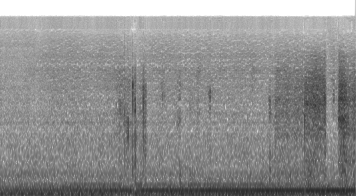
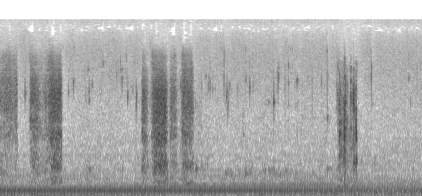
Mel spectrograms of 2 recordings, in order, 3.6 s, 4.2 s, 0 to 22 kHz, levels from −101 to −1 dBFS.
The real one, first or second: second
